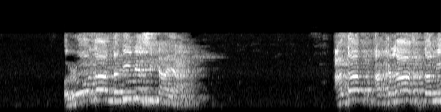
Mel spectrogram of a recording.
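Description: A man chants loudly into a microphone, in drawn-out phrases with pauses between.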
